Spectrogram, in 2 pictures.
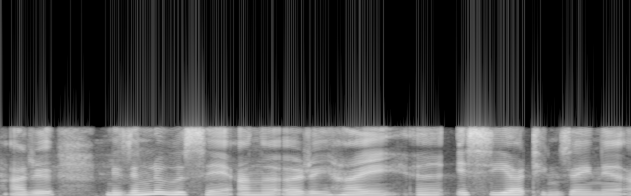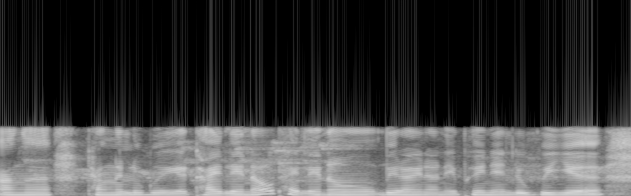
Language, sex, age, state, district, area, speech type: Bodo, female, 18-30, Assam, Kokrajhar, rural, spontaneous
